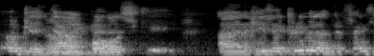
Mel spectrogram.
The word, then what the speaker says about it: Jampolsky: What I tell everyone is yam rhymes with ham, pole is in pope, ski is in slow. Okay, Oh my Jampolsky.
